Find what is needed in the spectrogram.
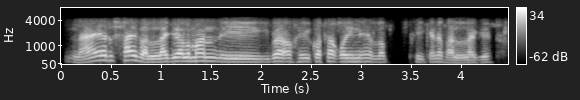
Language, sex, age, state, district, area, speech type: Assamese, male, 18-30, Assam, Morigaon, rural, conversation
